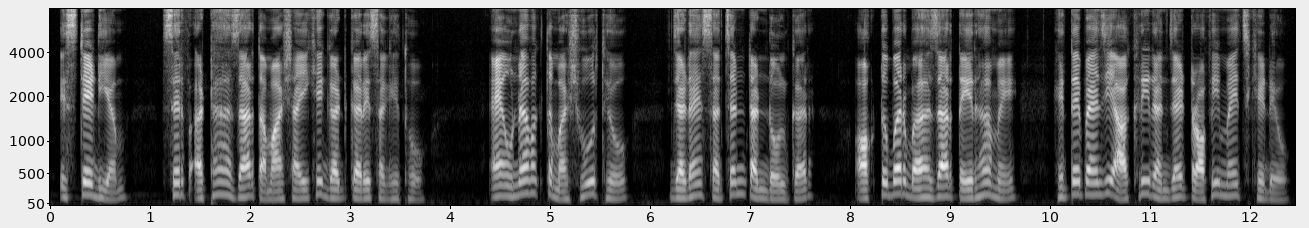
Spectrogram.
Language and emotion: Sindhi, neutral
